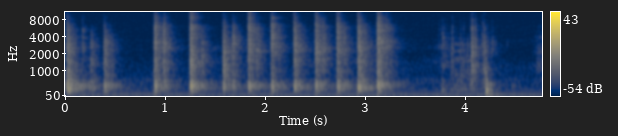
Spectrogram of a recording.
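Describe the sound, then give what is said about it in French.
Someone taps in the phone number of the Ministry of Justice: a quick, steady run of about a dozen crisp button presses, then a few slower, scattered taps before it falls quiet. No one speaks. “Il le trouve, le marque sur un papier, fait le numéro.”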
